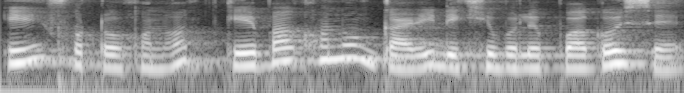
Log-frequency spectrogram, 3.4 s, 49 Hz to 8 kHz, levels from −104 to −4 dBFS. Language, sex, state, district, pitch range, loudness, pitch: Assamese, male, Assam, Kamrup Metropolitan, 195-265 Hz, -16 LUFS, 220 Hz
